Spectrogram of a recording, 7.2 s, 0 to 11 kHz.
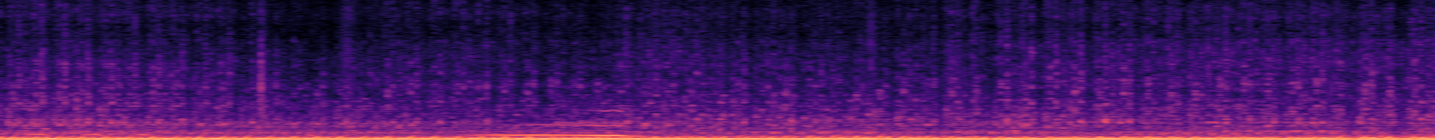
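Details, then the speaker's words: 1959 Ford Galaxie Fairlane 500, 352 V8, first start in years with open exhaust: loud uneven loping idle; carburetor flooding, raw gas pouring out past the butterfly, gas also leaking on both sides. "oh my goodness look at that back look at the back it's just flooding gas out it's coming out this uh butterfly"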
